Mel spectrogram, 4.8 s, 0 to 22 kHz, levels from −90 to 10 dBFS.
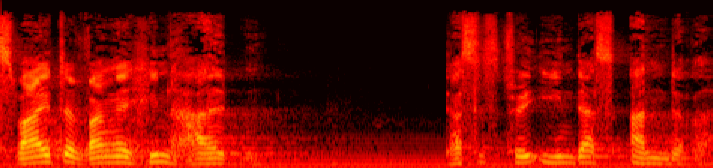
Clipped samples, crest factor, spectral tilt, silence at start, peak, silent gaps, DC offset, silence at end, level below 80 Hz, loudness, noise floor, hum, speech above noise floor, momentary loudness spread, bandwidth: under 0.1%; 22 dB; -3.5 dB/octave; 0 s; -8 dBFS; none; under 0.1%; 0 s; -56 dBFS; -29 LUFS; -50 dBFS; 50 Hz at -55 dBFS; 21 dB; 11 LU; 16.5 kHz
